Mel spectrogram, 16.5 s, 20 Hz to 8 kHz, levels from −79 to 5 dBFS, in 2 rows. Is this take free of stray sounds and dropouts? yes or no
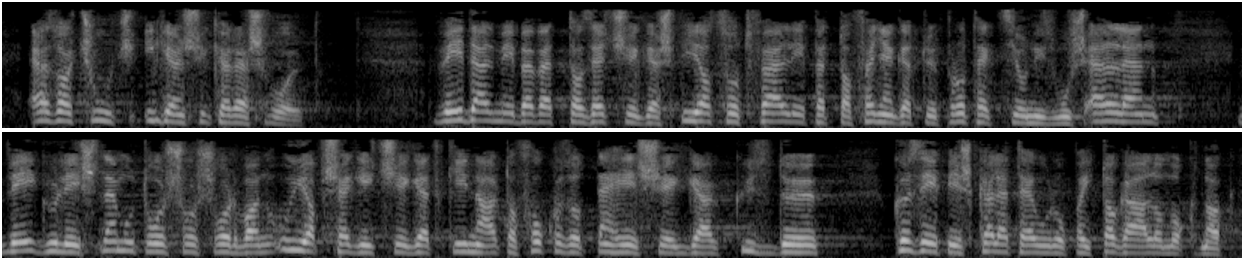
yes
